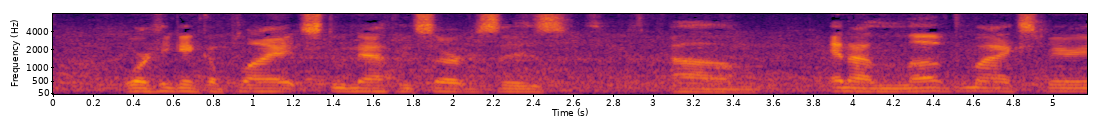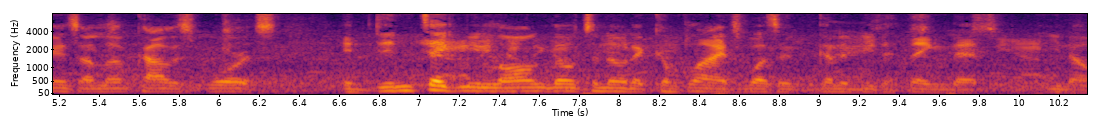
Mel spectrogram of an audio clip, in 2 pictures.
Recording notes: From Radio Row at the Super Bowl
